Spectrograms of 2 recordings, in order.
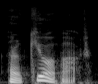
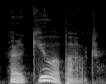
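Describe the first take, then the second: Both takes have the same delivery.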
